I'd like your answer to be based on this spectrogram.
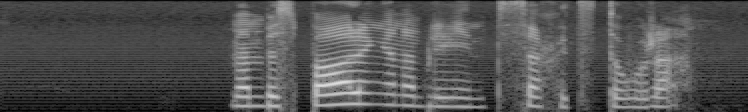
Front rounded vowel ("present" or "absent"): absent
